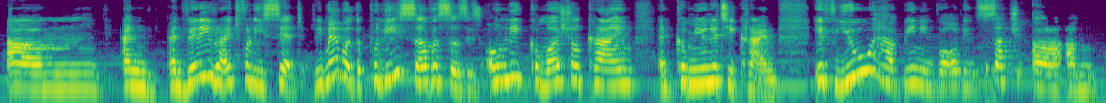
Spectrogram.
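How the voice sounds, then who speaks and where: Slightly high-voiced woman host advising listeners. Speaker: talk show host. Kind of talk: earnest advice to audience.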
